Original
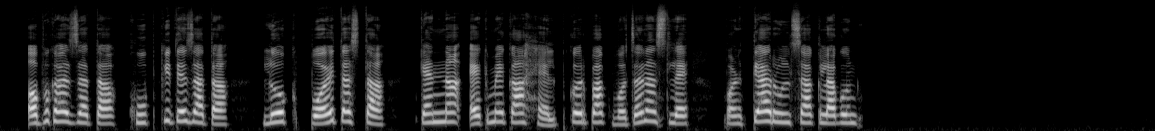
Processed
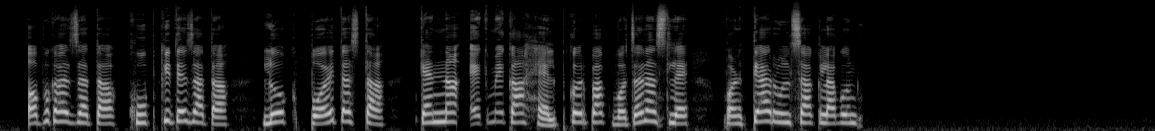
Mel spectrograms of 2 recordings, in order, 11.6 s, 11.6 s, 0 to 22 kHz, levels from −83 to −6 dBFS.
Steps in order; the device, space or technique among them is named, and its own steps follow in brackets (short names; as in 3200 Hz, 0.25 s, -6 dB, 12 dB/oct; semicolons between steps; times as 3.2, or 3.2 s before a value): 4.56–5.07 pre-emphasis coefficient 0.9; ASMR close-microphone chain (low shelf 190 Hz +5 dB; compressor 10:1, threshold -29 dBFS, peak gain reduction 15.5 dB; high shelf 11000 Hz +3.5 dB); gain +4 dB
